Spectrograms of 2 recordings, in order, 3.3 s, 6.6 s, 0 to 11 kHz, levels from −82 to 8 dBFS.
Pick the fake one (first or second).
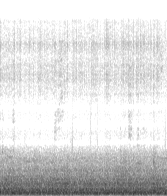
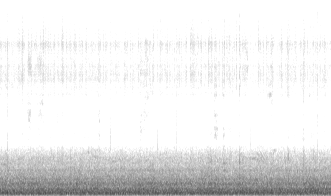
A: second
